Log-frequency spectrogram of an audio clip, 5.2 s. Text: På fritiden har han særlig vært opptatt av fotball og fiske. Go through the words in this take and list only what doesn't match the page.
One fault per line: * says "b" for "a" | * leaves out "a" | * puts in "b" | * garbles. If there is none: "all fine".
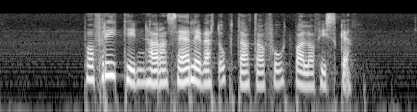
all fine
